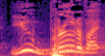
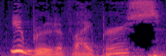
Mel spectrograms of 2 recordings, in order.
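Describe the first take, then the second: First: Sudden loud, higher-pitched accusation; booming prophetic rebuke, cut short; fiery preacher's shout. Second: Soft, unhurried, low-pitched address; gently understated scolding, no bite; nice, mild reading. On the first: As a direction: hurl it at the crowd. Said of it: "that's not the way he said it". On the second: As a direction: say it mildly, as if paying a compliment. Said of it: "you think that's why he said it". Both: Shown as a demonstration.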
